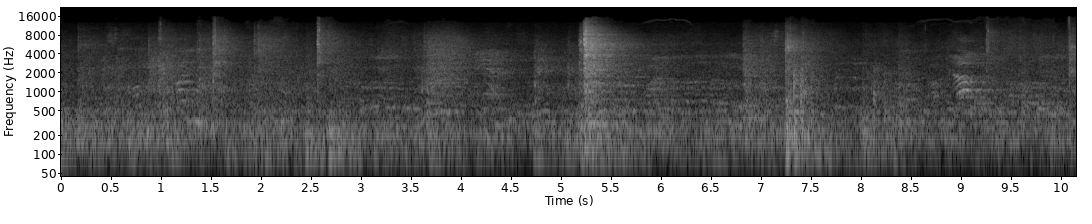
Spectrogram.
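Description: Foosball game in play: the ball and the players' rods knocking against the table, a few sharp knocks standing out, the loudest about five seconds in, over faint background voices in a large hall.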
